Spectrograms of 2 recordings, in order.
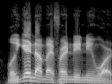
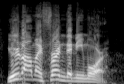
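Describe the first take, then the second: First: Quick, low, softer comeback; lower retort. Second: Mock indignant, higher voice; higher retort. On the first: Acted. Other friend answers, quick low mock huff. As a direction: answer back in a lower, quieter voice. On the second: Friend ends friendship, quick high mock huff. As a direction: throw it out quickly, pitched up. Acted quarrel, traded retorts.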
